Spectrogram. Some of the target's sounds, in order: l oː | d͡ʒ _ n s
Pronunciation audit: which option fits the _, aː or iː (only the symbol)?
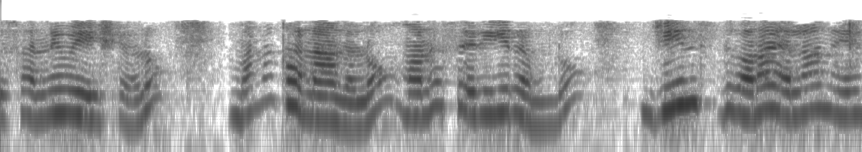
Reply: iː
